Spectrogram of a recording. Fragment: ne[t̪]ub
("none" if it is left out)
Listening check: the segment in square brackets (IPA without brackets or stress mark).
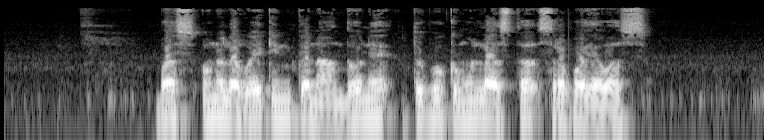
t̪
